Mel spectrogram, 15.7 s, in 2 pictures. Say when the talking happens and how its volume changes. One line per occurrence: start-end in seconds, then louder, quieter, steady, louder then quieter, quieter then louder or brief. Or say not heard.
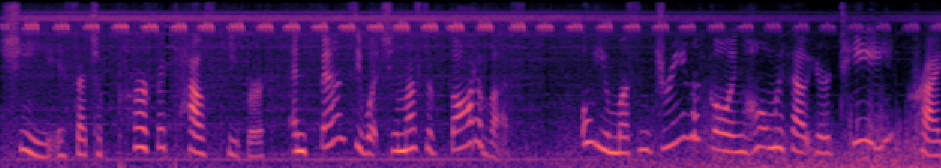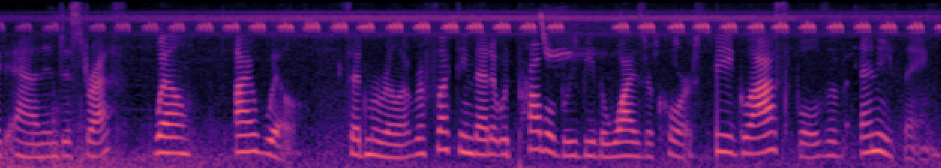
0.0-15.6 steady.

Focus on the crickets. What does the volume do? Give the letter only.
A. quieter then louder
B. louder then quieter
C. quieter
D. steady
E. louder
A.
